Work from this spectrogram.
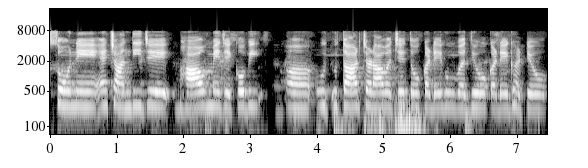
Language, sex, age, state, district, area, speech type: Sindhi, female, 45-60, Uttar Pradesh, Lucknow, rural, spontaneous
